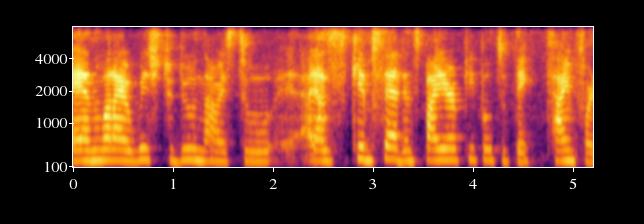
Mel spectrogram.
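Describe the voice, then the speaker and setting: Speaking with a French accent, a woman's voice sits fairly high in pitch. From Quebec, Montreal. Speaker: panel speaker, creative workshop leader. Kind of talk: panel conversation. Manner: halting.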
